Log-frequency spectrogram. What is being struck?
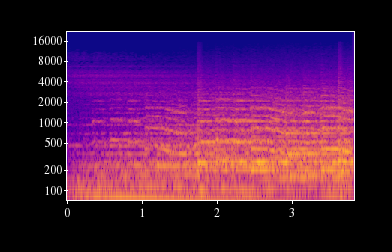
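Nothing is struck.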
